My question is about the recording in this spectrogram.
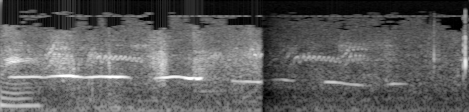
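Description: A person whistling a few notes: a clear high tone held for about half a second, then stepping down in pitch. About two-thirds of the way through it breaks off abruptly, and a few fainter, shorter falling whistles follow.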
